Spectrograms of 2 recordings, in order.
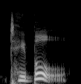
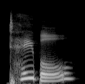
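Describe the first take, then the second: First: The stress is on the second syllable. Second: The stress is on the first syllable.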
